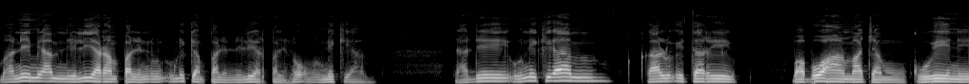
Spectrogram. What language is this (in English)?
Saleman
